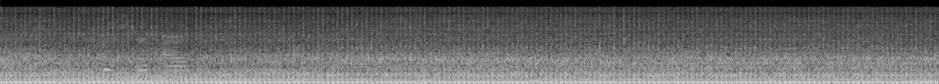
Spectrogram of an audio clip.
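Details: Troy-Bilt rear-wheel-drive mower with Briggs & Stratton Professional engine, after ultrasonic carb clean: steady, even single-cylinder chug at constant speed, no misses or surging; pretty quiet, running cleanly for about 5 minutes until fuel runs low.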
